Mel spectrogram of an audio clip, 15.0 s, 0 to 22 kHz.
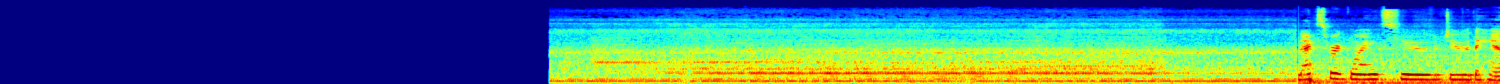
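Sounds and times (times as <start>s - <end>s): steady hum with held tones: 5.5s - 15.0s.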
